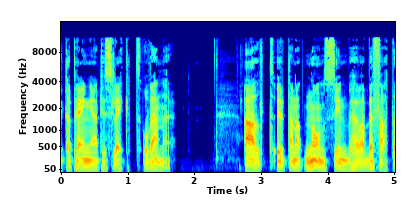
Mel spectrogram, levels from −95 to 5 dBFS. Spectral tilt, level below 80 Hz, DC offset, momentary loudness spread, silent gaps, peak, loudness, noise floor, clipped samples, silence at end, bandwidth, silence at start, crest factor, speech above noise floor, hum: -4 dB/octave; -44 dBFS; under 0.1%; 8 LU; none; 0 dBFS; -23 LUFS; -76 dBFS; under 0.1%; 0 s; 11.5 kHz; 0 s; 24 dB; 53 dB; none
